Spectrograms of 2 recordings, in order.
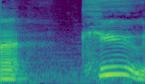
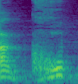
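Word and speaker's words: coup: 2 1 เฉลย นะ คำ นี้ อ่าน ว่า คือ นั่น เอง ค่ะ ไม่ ได้ อ่าน ว่า คุก นะ คะ แค่ ถาม ว่า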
